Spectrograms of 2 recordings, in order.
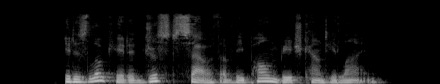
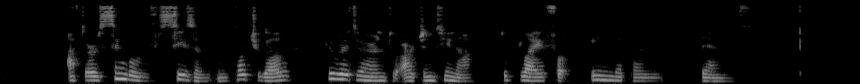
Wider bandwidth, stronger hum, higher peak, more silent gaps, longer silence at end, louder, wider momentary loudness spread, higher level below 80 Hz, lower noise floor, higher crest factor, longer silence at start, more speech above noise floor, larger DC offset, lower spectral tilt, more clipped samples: second, 11.5 kHz vs 17 kHz; neither; first, -12 dBFS vs -16 dBFS; neither; second, 0.6 s vs 1.1 s; first, -27 LUFS vs -33 LUFS; second, 7 LU vs 20 LU; first, -42 dBFS vs -76 dBFS; second, -79 dBFS vs -88 dBFS; about the same, 16 dB vs 20 dB; about the same, 0.65 s vs 0.65 s; about the same, 54 dB vs 55 dB; neither; first, -6.5 dB/octave vs -4 dB/octave; neither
